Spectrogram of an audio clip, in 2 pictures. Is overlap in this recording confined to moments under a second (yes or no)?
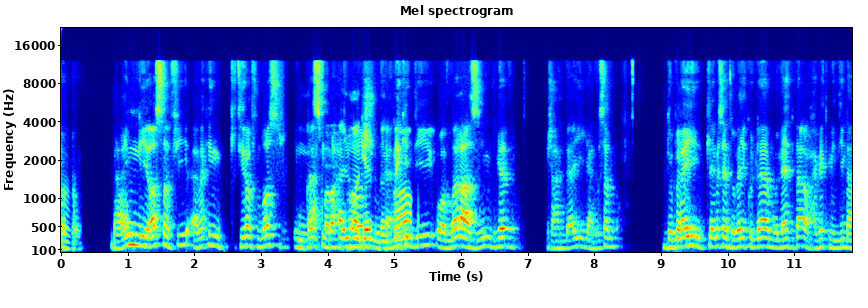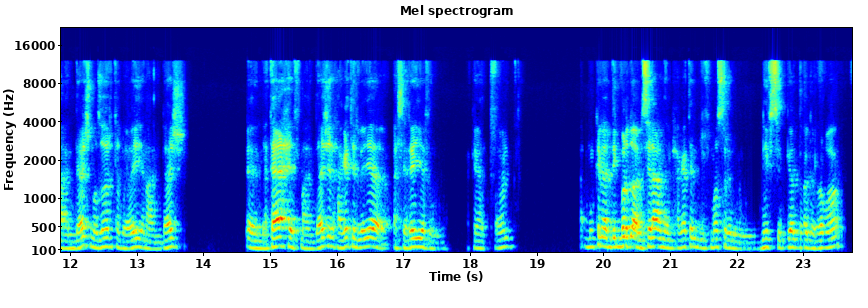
no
